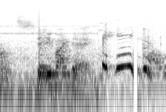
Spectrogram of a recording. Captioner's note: laughing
